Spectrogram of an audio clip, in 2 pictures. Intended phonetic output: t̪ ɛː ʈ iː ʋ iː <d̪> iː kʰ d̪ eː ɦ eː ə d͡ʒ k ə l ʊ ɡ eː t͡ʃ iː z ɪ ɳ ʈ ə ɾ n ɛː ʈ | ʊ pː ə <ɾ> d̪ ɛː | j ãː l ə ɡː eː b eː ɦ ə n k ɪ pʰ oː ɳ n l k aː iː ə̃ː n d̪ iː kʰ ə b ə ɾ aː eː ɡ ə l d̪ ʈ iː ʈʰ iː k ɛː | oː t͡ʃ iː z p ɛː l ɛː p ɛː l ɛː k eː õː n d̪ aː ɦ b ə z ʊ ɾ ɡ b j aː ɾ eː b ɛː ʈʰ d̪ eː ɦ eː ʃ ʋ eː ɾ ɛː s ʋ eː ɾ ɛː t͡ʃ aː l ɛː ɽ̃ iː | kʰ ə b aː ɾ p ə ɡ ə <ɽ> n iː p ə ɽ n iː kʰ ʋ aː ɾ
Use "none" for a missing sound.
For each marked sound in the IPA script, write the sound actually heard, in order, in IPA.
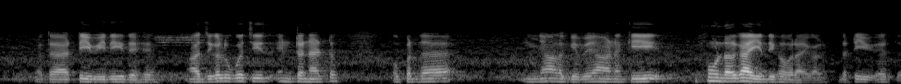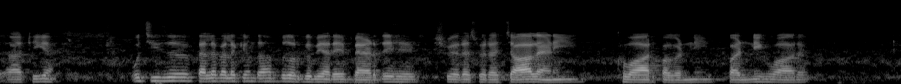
d̪, ɾ, ɽ

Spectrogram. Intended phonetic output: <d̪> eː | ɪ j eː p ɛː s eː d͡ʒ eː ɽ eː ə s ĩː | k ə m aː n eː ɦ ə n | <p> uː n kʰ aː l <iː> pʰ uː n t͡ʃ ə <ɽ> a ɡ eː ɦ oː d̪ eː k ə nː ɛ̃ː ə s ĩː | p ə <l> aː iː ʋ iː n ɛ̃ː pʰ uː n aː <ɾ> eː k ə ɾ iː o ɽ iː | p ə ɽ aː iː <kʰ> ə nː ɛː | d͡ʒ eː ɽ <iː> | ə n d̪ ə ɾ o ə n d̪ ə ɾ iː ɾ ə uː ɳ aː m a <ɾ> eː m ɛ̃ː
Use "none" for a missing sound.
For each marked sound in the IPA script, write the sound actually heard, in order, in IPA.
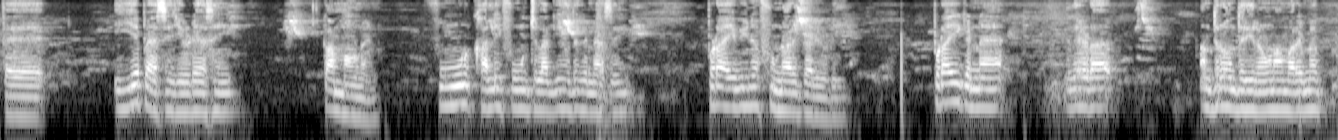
t̪, pʰ, iː, l, ɽ, ɾ, k, aː, ɾ

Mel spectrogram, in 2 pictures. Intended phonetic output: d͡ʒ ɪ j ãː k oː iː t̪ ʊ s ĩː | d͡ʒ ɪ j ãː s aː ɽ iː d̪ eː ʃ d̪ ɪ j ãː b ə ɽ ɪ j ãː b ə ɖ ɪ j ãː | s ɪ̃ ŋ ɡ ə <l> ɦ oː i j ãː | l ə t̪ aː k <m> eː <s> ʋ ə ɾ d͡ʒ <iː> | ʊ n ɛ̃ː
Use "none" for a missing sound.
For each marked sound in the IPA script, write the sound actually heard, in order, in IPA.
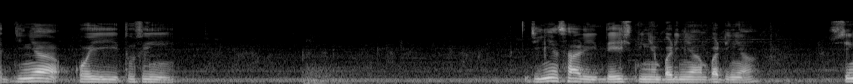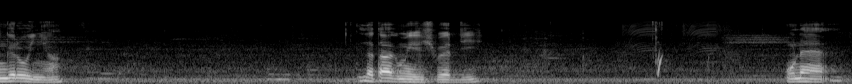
ɾ, m, ʃ, iː

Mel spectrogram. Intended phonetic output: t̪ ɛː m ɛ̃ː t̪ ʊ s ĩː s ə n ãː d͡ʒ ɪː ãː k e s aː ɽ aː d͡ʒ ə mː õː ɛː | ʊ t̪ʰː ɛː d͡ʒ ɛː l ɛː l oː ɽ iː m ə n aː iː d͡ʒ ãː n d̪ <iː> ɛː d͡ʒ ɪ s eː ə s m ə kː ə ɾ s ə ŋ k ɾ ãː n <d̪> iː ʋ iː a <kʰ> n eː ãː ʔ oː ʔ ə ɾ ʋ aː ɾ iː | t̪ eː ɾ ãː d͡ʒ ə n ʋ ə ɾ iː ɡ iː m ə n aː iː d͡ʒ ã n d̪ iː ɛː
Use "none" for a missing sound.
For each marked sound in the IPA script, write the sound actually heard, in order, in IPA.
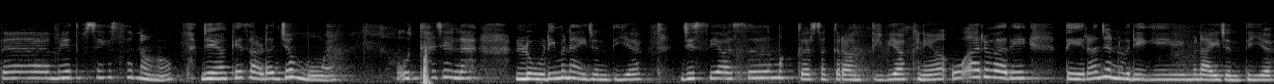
iː, t̪, kʰ

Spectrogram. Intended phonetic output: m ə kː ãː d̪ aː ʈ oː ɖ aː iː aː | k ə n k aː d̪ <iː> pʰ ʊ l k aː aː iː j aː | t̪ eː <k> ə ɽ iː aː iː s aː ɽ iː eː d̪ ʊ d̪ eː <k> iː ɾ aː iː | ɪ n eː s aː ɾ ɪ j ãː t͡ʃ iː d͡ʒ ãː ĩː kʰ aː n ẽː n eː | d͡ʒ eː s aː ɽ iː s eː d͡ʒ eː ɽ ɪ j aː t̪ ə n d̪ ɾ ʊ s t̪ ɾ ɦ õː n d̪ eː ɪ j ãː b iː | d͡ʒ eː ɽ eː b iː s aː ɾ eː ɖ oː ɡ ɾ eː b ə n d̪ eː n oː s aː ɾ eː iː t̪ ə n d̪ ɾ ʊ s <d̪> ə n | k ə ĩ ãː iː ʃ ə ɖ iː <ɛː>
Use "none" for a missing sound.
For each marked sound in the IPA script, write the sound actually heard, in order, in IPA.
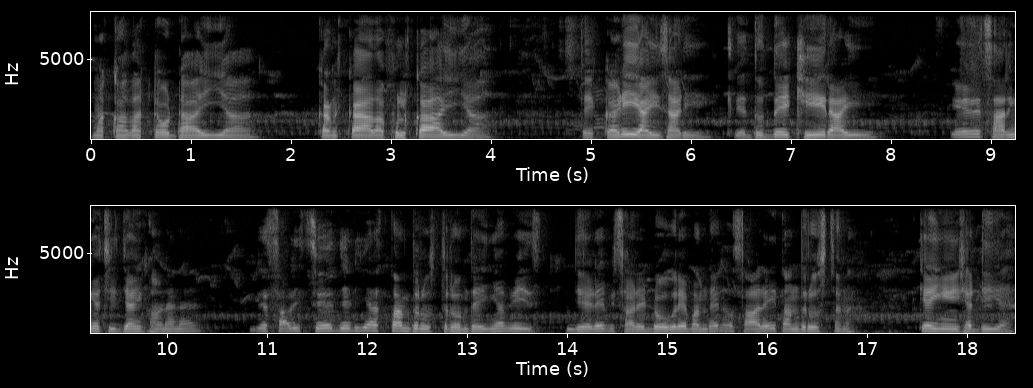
aː, k, kʰ, t̪, ɛː

